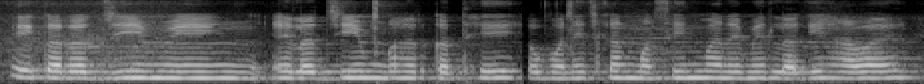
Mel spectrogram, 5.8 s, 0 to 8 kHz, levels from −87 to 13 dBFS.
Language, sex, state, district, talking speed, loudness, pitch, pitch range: Chhattisgarhi, female, Chhattisgarh, Bilaspur, 135 wpm, -17 LUFS, 230 Hz, 225-235 Hz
